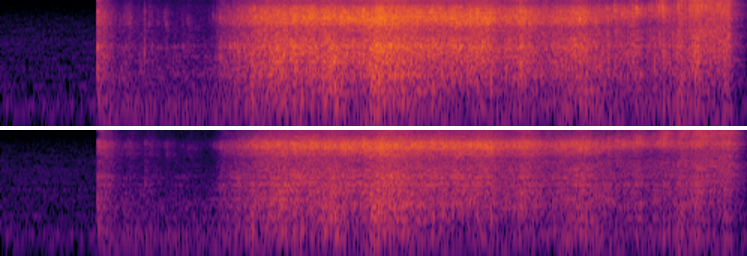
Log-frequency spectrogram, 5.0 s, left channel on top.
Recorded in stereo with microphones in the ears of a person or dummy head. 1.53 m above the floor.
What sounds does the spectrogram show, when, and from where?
0.6 s crumpling: 45° left (ahead or behind), 0.7 m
